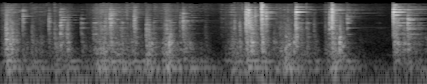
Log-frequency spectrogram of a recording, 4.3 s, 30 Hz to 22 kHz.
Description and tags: Metal handling bars in container 1
Metal handling bars in container
bars, container, handling, Metal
